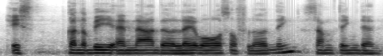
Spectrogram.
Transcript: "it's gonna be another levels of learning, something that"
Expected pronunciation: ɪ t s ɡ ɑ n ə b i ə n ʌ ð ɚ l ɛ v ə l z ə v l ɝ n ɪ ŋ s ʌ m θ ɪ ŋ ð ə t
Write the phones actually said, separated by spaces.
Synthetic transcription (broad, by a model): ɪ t s ɡ ɑ n ə b i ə n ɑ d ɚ l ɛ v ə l s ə f l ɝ n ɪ ŋ s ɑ m t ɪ ŋ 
